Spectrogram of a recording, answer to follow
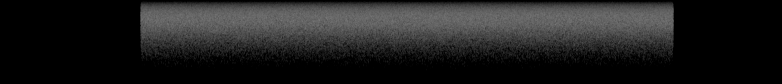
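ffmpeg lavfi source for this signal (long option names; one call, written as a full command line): ffmpeg -f lavfi -i "anoisesrc=color=white:duration=5.32:sample_rate=44100:seed=1,highpass=frequency=6500,lowpass=frequency=12000,volume=-15.1dB" out.wav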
